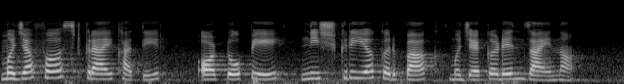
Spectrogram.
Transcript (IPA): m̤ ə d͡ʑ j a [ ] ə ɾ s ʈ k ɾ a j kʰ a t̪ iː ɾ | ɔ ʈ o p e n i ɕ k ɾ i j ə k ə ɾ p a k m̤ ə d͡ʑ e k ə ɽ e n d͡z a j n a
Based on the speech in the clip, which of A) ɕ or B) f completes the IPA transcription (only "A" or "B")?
B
